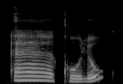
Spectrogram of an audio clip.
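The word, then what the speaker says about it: آكُلُ: Donc ce alif particulier, donc il est allongé, donc on dit à colo, c'est-à-dire je mange.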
